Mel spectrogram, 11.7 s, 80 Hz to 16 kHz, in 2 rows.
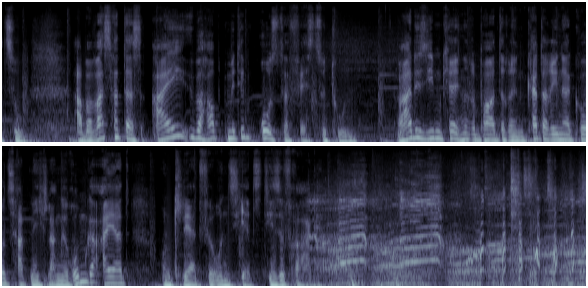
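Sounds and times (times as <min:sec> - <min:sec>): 
speech: 0:00.0 - 0:09.9
farm hens clucking and cackling: 0:08.8 - 0:11.6.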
